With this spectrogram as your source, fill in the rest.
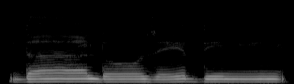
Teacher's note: تنوین ہے، تنوین کو غنہ کریں گے ، ایک الف دال میں کھینچیں گے، دال دو زیر دین،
